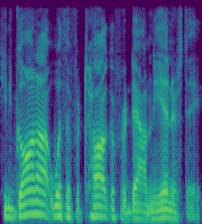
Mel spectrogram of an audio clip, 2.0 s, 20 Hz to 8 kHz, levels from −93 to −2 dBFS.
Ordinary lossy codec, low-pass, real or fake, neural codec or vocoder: Opus, 64 kbps; 7.2 kHz; real; none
